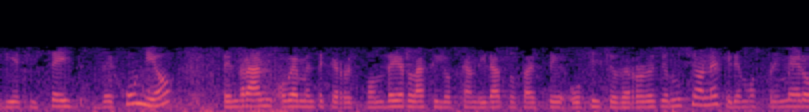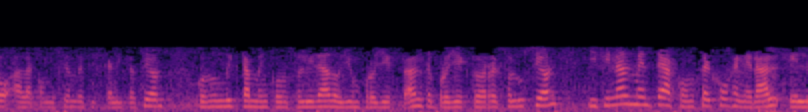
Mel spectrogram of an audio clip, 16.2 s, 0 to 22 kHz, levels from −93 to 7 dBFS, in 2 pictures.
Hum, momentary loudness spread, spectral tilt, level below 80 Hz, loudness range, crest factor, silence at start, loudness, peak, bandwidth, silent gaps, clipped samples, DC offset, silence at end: none; 9 LU; -5 dB/octave; -52 dBFS; 3 LU; 18 dB; 0 s; -33 LUFS; -14 dBFS; 4 kHz; none; under 0.1%; under 0.1%; 0 s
